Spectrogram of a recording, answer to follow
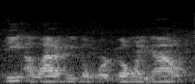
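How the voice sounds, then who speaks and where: A man in an audience asking a question in a casual, halting way. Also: medium pitch, fairly even intonation, bright, forceful tone. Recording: echoey room, distant mic.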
